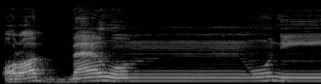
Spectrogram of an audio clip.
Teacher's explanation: میم مشدد ہے، اس میم کو ہم نے پیچھے ملانا ہے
